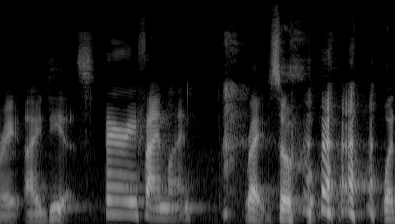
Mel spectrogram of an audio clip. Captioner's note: chuckles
